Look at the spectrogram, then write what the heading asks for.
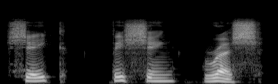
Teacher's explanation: The description of sh is voiceless palato-alveolar fricative.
